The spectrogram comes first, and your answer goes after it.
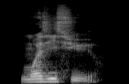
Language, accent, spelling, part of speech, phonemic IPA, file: French, France, moisissure, noun, /mwa.zi.syʁ/, LL-Q150 (fra)-moisissure.wav
- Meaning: mould (woolly or furry growth of tiny fungi)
